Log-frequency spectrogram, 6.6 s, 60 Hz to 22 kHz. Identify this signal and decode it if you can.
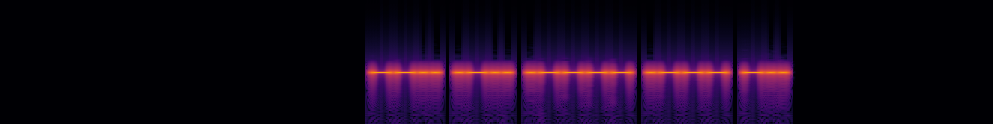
Morse code, heard as a keyed tone, about 30 wpm, 700 Hz. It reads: ZL1JD
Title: DXCC-100 Call Signs - 5 Characters - Repeated 3x - 30wpm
